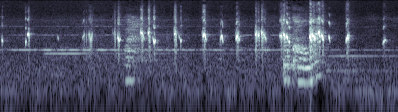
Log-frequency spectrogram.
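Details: An affectionate female cockatiel, found lost outdoors two weeks earlier and adopted, gives a series of soft, short, evenly spaced chirps with a steady hum behind.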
